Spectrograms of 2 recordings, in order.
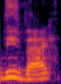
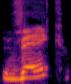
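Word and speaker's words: Vivek: we'll see what happens it's not vvec it's V rhymes with fake so you know if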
